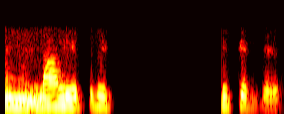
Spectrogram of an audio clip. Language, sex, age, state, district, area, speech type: Tamil, female, 60+, Tamil Nadu, Vellore, rural, conversation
